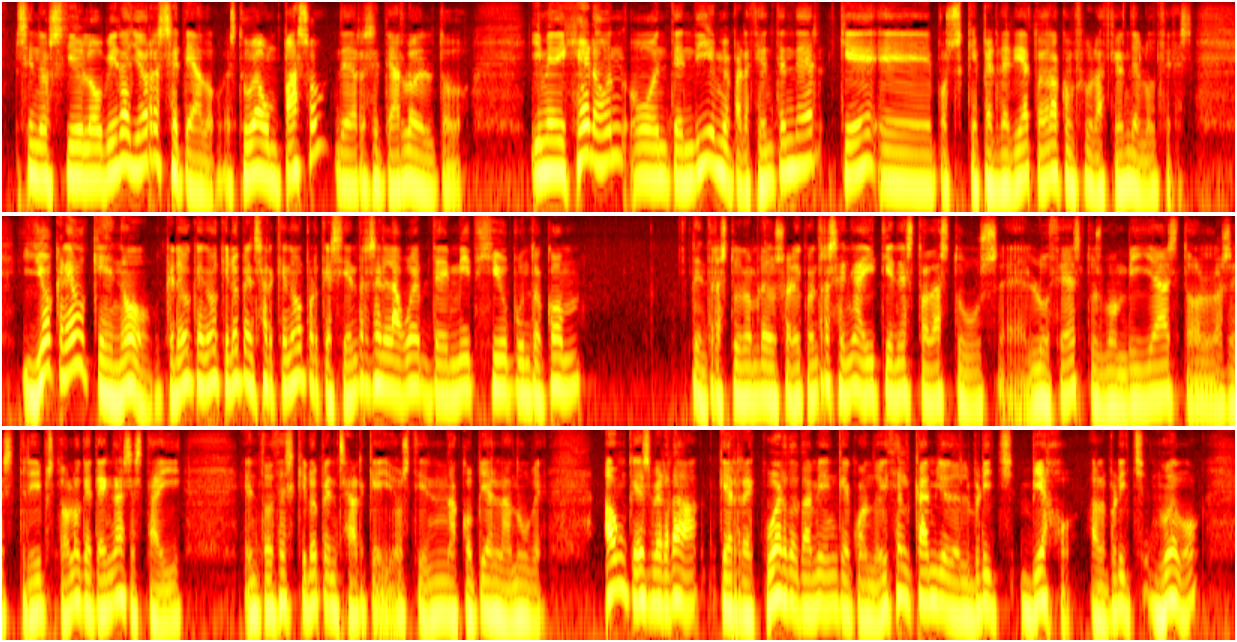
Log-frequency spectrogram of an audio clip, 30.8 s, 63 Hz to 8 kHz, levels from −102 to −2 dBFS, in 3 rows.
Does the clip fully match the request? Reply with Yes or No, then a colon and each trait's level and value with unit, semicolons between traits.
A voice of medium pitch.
No: low, 130 Hz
